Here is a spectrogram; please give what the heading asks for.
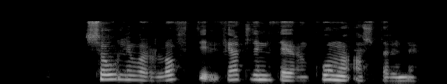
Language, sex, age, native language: Icelandic, female, 40-49, Icelandic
